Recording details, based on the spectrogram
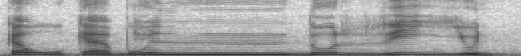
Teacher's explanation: ba merupakan huruf yang keluar daripada dua bibir. Tanwin baris depan kena muncung.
